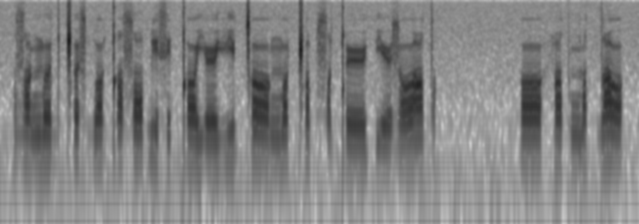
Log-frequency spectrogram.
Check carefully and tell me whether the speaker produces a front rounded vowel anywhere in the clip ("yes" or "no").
yes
